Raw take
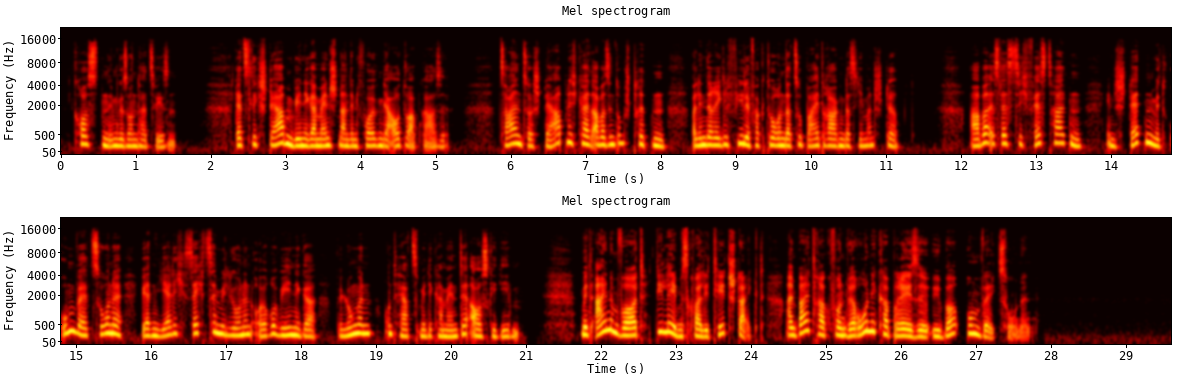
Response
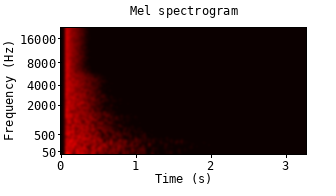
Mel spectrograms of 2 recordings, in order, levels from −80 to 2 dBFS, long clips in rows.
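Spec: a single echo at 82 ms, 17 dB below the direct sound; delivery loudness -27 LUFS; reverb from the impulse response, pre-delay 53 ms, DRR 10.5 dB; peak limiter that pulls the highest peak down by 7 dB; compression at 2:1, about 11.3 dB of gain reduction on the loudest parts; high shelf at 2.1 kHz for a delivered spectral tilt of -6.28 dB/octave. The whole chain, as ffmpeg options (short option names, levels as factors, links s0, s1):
-filter_complex "[0:a]highshelf=f=2100:g=-7.5,acompressor=threshold=0.0178:ratio=2,alimiter=level_in=1.06:limit=0.0631:level=0:latency=1,volume=0.944,aecho=1:1:82:0.141,asplit=2[s0][s1];[1:a]atrim=start_sample=2205,adelay=53[s2];[s1][s2]afir=irnorm=-1:irlink=0,volume=0.168[s3];[s0][s3]amix=inputs=2:normalize=0,volume=2.37"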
